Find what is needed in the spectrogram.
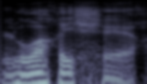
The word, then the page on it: Loir-et-Cher: France (Île-de-France); [lwa.ʁ_̌e.ʃɛʁ]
